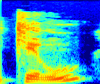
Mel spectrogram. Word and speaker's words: Querou: If you want the pronunciation like perfect, it would be Querou.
